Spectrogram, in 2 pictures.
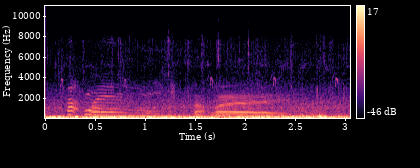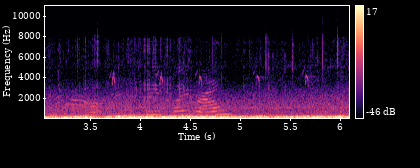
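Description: A steady low rumble, with faint, indistinct voices rising and falling in pitch over it.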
